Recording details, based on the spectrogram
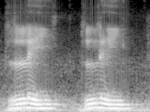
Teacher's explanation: central é na primeira vogal logo é um ditongo decrescente então a palavra lei por ocorrer a proeminência acentual na primeira vogal ela é decrescente · Veja que a proeminência acentual ocorre na vogal E. Lei, lei. O I meio que dá uma sumida.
